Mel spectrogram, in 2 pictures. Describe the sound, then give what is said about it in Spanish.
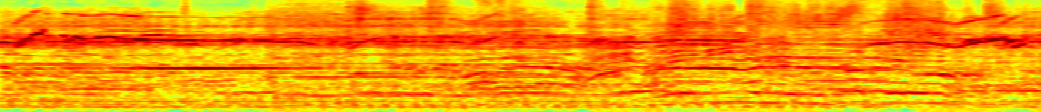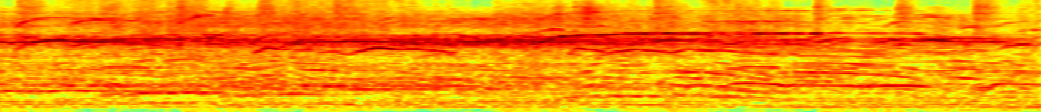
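A large crowd cheers and applauds loudly and continuously for a helicopter flying over, with whoops, shouts and a dense babble of voices filling the space, the clapping and yelling surging in waves throughout. “Un aplauso al helicóptero que viene a ver qué tanto está pasando acá abajo.”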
